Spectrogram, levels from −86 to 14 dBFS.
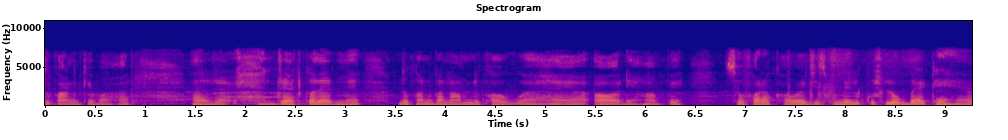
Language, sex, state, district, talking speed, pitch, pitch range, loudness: Hindi, female, Bihar, Sitamarhi, 155 wpm, 195 Hz, 190-205 Hz, -31 LUFS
